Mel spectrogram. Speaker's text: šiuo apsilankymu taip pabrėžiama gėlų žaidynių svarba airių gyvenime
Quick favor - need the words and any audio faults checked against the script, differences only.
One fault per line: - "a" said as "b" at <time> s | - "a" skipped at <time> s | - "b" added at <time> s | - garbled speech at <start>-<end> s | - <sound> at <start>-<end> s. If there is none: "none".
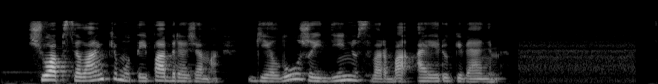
none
